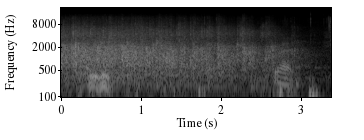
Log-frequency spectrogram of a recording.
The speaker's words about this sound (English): I think we should give you a round of applause, right? And all of our tech team.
